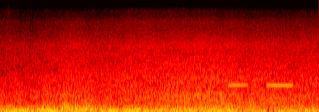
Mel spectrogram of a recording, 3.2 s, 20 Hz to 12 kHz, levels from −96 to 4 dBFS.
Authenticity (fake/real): real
